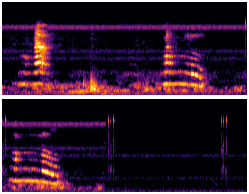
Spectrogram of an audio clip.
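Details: A female cat in heat calls for the male with three plaintive, downward-sliding yowls about every two and a half seconds, then near silence with a couple of faint clicks.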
